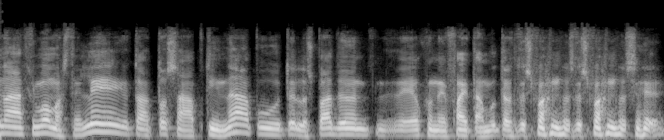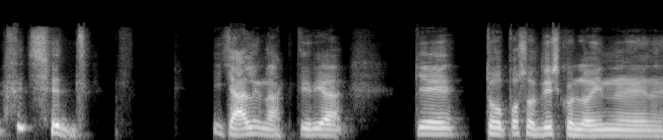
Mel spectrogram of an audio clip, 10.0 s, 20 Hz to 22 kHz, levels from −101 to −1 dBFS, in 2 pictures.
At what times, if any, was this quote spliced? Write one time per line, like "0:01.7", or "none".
0:04.3
0:08.5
